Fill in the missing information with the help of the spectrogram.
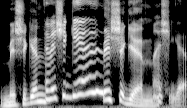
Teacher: emphasis on that first syllable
